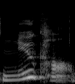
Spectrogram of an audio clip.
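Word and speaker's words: NuCalm: It's Newcom.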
